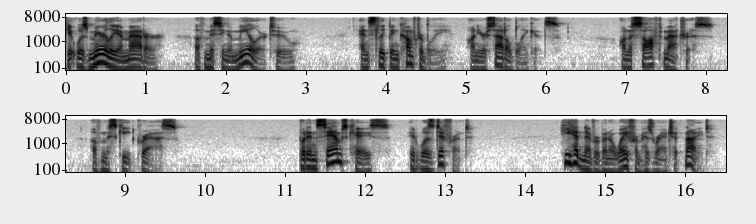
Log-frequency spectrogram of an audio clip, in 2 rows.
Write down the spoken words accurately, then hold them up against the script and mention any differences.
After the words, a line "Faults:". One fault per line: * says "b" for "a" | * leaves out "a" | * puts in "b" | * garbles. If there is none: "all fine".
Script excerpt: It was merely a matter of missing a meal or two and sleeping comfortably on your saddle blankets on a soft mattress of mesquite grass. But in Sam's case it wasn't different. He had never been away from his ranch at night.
It was merely a matter of missing a meal or two and sleeping comfortably on your saddle blankets on a soft mattress of mesquite grass. But in Sam's case it was different. He had never been away from his ranch at night.
Faults:
* says "was" for "wasn't"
